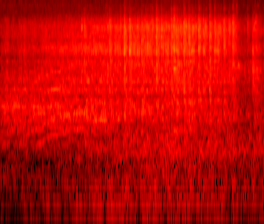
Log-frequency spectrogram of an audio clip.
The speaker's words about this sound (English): picks up bundles of witch hazel and shoves them into the wood chipper attached to his truck, two or three big bundles at a time.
